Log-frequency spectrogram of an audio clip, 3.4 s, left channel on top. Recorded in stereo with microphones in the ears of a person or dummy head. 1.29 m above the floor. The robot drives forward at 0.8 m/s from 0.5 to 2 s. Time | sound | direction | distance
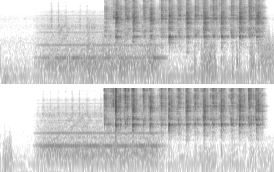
1.3 | a rattle | 65° right (ahead or behind) | 0.6 m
